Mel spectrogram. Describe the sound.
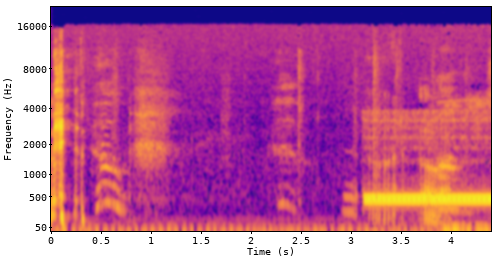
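After a few seconds of voices, a loud, steady telephone ring tone cuts in abruptly and holds to the end, an incoming call-in to the QSJRadio.com show coming through the line.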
